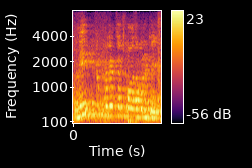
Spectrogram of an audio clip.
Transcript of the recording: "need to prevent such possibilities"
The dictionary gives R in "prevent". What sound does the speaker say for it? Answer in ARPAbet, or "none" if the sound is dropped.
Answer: none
